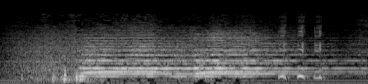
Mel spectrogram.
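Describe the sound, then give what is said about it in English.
A train horn blares loudly and steadily for several seconds as a train passes, its sustained harmonic tone layered over rumbling wheels and rail noise. “Roger, you here to train?”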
